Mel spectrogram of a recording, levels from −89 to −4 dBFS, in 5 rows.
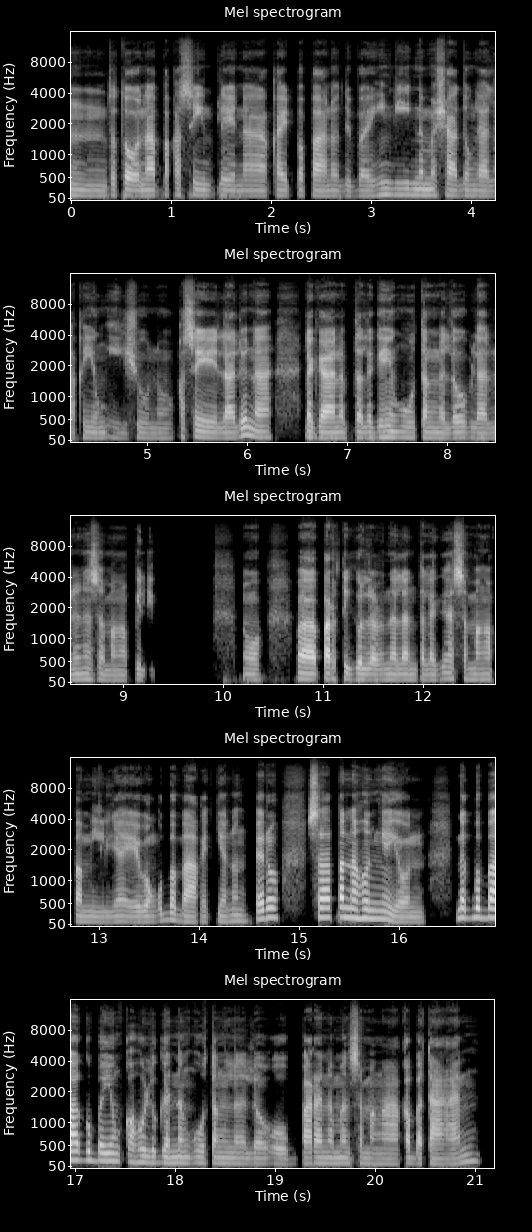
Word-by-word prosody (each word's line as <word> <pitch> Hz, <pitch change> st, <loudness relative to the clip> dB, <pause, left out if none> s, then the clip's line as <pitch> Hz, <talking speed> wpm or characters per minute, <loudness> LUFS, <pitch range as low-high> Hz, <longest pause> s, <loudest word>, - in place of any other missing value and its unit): Mhm, 110 Hz, -2 st, -7 dB
totoo 120 Hz, 0 st, 0 dB
napakasimple 115 Hz, 0 st, -1 dB
na 110 Hz, -1 st, -3 dB
kahit 115 Hz, -1 st, -1 dB
papaano 115 Hz, -1 st, -2 dB
'di 110 Hz, 0 st, -11 dB
ba 110 Hz, 0 st, -5 dB
hindi 130 Hz, +2 st, -4 dB
na 125 Hz, 0 st, -4 dB
masyadong 120 Hz, -1 st, +1 dB
lalaki 110 Hz, +1 st, -4 dB
'yong 110 Hz, 0 st, -10 dB
issue, 110 Hz, 0 st, -4 dB
'no. 105 Hz, 0 st, -14 dB
Kasi 115 Hz, -4 st, +5 dB
lalo 110 Hz, +9 st, +2 dB
na 120 Hz, -5 st, +2 dB, 0.4 s
laganap 115 Hz, -2 st, +4 dB
talaga 115 Hz, -1 st, -2 dB
'yong 120 Hz, -1 st, +1 dB
utang 115 Hz, 0 st, -3 dB
na 110 Hz, -, -1 dB
loob 115 Hz, 0 st, -4 dB
lalo 105 Hz, 0 st, 0 dB
na 120 Hz, -, -3 dB
sa 115 Hz, 0 st, +3 dB
mga 105 Hz, 0 st, -6 dB
Pilipino. 110 Hz, -3 st, -9 dB, 1.2 s
Ah, 120 Hz, -2 st, +6 dB
partikular 120 Hz, -2 st, +1 dB
na 115 Hz, 0 st, -1 dB
lang 115 Hz, -1 st, 0 dB
talaga 115 Hz, +3 st, -3 dB
sa -, -, +9 dB
mga 115 Hz, 0 st, -3 dB
pamilya, 110 Hz, 0 st, -3 dB
ewan 110 Hz, 0 st, -3 dB
ko -, -, -6 dB
ba 150 Hz, -, 0 dB
bakit 110 Hz, -2 st, +1 dB
gano'n? 120 Hz, +1 st, -5 dB
Pero 195 Hz, +4 st, +3 dB, 0.2 s
sa 205 Hz, 0 st, +8 dB
panahon 190 Hz, -4 st, +4 dB
ngayon, 105 Hz, -9 st, 0 dB, 0.3 s
nagbabago 195 Hz, -1 st, +4 dB
ba 175 Hz, 0 st, +1 dB
'yong 170 Hz, -1 st, -1 dB
kahulugan 130 Hz, -3 st, -2 dB
ng 125 Hz, 0 st, -2 dB
utang 125 Hz, -1 st, -3 dB
na 115 Hz, -1 st, -5 dB
loob 110 Hz, -1 st, -6 dB
para 120 Hz, +1 st, +3 dB
naman 120 Hz, 0 st, -4 dB
sa -, -, +6 dB
mga 110 Hz, -1 st, -4 dB
kabataan? 115 Hz, +6 st, -1 dB
115 Hz, 165 wpm, -23 LUFS, 110-125 Hz, 1.2 s, sa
